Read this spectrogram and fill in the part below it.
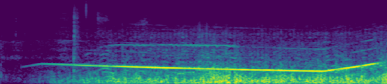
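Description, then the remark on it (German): A police car siren wails steadily, its pitch sliding slowly down and then sweeping back up, loud over a dense rumble of traffic and street noise, as the police car escorts a van carrying Afghan refugees. “Ein Polizeiauto eskortiert einen Transporter mit afghanischen Geflüchteten.”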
